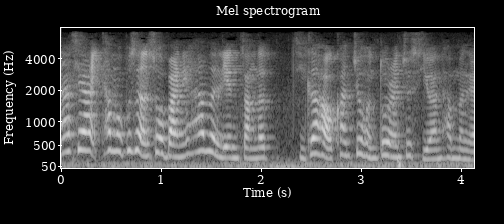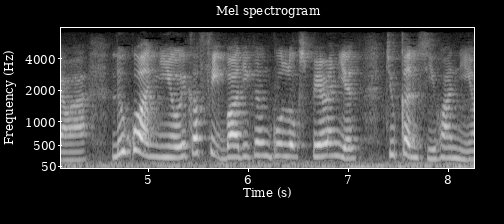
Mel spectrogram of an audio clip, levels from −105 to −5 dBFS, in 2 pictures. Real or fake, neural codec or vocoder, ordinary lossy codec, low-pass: real; none; MP3, 48 kbps; 7.2 kHz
